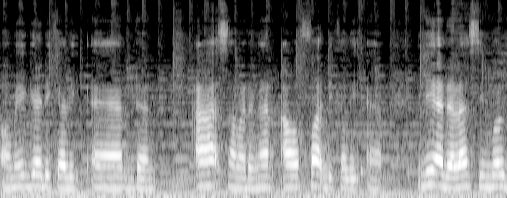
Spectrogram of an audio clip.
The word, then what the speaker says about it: alpha: dikali r&a sama dengan alfa dikali er ini adalah simbol dari percepatan sudut yaitu Alfa bacanya ya atau alpha lanjut kita bahas posisi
